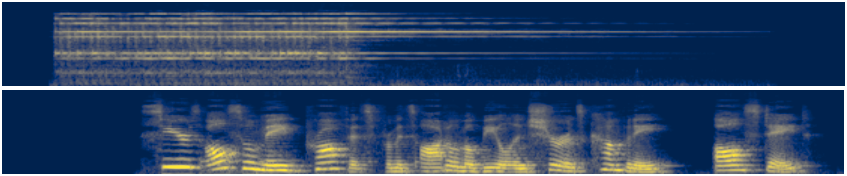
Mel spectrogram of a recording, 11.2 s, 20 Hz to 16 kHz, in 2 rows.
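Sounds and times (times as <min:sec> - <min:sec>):
old-fashioned telephone bell ringing: 0:00.3 - 0:05.2
speech: 0:06.6 - 0:11.1.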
